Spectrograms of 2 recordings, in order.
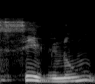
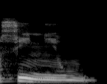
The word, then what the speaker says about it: signum: cuanto a la pronunciación lo que sucede con la letra g y con la letra n nosotros la tenemos que pronunciar siempre que se trate de latin eclesiástico como una ñ si per sinum no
